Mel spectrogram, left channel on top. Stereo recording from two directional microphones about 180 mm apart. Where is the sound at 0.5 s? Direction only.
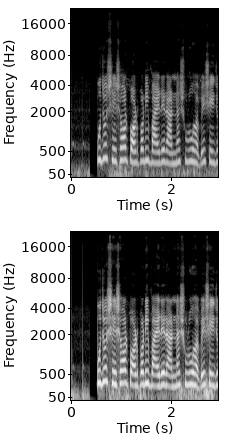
30° right (ahead or behind).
